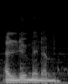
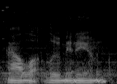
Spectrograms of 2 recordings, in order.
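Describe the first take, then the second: First: It is said with four syllables, a-lu-mi-num. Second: It is said with five syllables, al-u-min-i-um. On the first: The speaker calls it right. "The actual correct way of saying that word as spelled" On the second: The speaker calls it wrong. "said with the extra I"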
